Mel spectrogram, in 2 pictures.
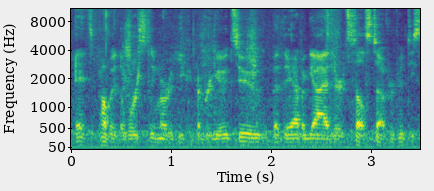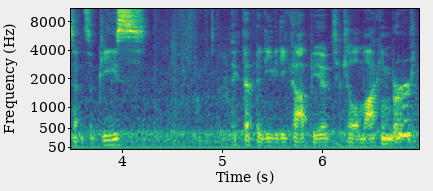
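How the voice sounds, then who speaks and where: Rapid-fire and loose, a deep-voiced, hoarse man vlogs about a heap of inexpensive films he found secondhand. He wanders off into asides and fillers as he goes, while a clear, steady background noise runs throughout.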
